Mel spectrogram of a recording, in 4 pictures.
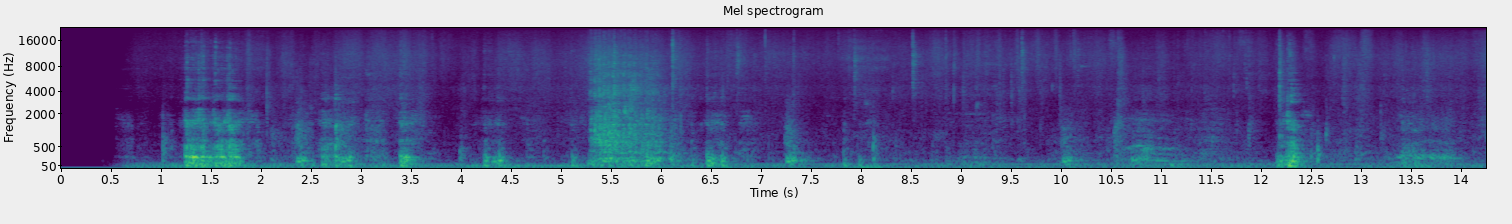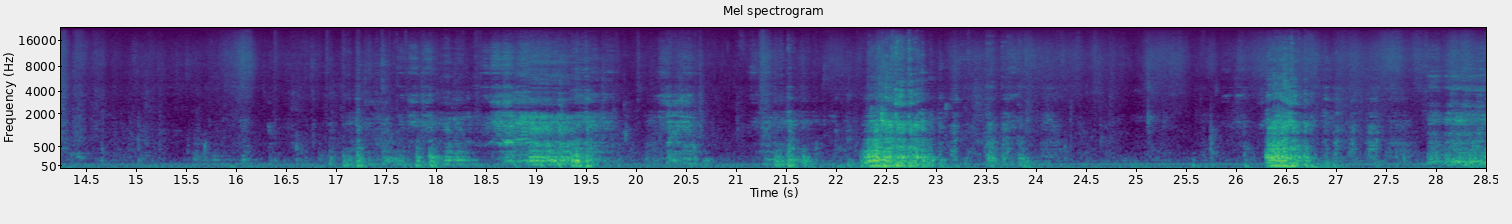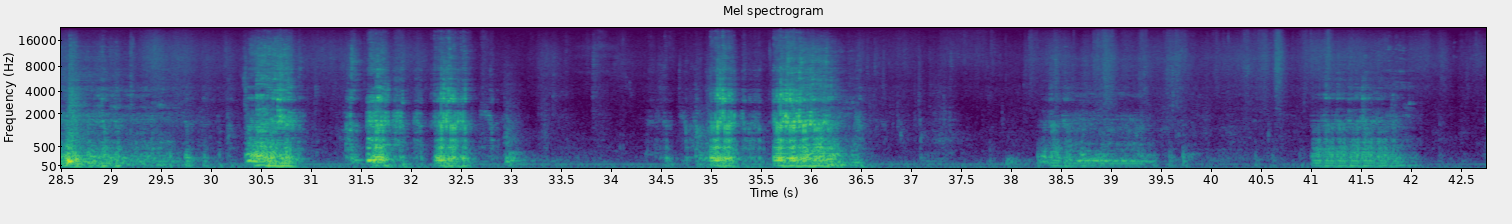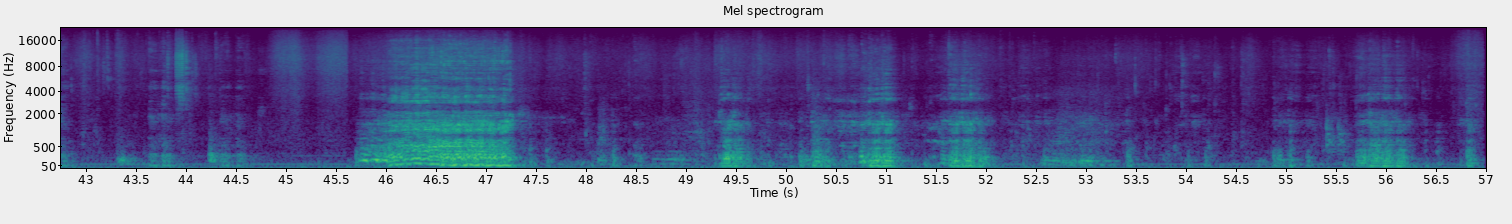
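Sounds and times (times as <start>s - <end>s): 
horses whickering in stables: 0.6s - 45.1s, 45.7s - 56.9s.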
